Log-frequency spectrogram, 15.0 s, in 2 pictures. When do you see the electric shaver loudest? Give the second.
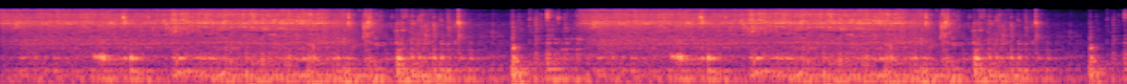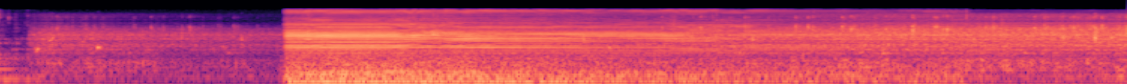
10 s.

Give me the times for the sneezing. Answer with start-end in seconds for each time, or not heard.
not heard.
